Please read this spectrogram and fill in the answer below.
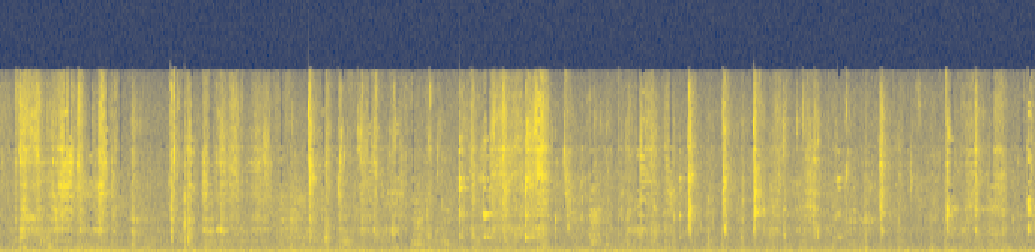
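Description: Chopsticks clicking and scraping against a hot-pot container as food is picked out, with scattered small clicks of eating, over a steady low hum.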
